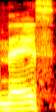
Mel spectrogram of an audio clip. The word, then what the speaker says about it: Nijs: In Flemish, my name is Nijs, but and you pronounce it differently. But sometimes people abroad call me Nice, but that's okay. Okay.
